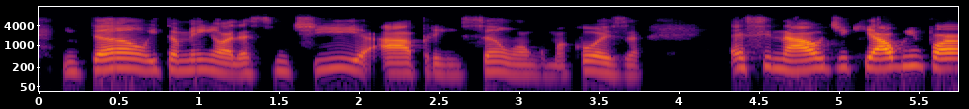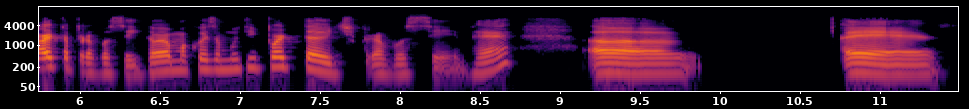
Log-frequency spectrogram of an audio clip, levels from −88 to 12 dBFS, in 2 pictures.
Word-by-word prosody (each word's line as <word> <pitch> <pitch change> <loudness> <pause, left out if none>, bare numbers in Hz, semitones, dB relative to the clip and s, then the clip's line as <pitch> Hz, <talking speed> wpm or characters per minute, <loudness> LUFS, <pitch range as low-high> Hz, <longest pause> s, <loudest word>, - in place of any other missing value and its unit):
Então, 170 +5 +1
e 160 - -14
também 170 -1 -5
olha, 135 -1 -1
sentir 170 +7 -8
a 140 0 +6
apreensão, 130 +1 -8
alguma 115 -2 -15
coisa, 130 -8 -7 0.5
é 190 - -5
sinal 180 -3 +5
de 200 +2 -9
que 200 +1 -2
algo 195 +4 +8
importa 195 -3 +5
pra - - -9
você, 135 -4 -14
então 140 +5 -7
é 155 - +1
uma 160 0 -11
coisa 175 0 -11
muito 180 +3 -16
importante 195 -9 -4
pra 125 - -10
você 125 0 -18
ne - - -10 0.7
ham, 130 -1 +1 1.1
eh. 125 -3 0
150 Hz, 145 wpm, -23 LUFS, 130-185 Hz, 1.1 s, algo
